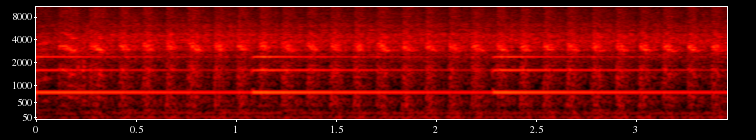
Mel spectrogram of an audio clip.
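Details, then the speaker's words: Used car with 240,000 miles, four-cylinder, fuel injection fuse pulled so it won't start, compression gauge fitted in spark plug hole: steady even starter rhythm, each compression stroke alike; healthy crank, 180 psi, good compression. "Then we go inside the car and crank it over a little."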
